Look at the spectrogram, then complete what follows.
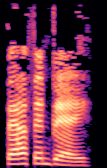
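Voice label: "Baffin Bay", British English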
